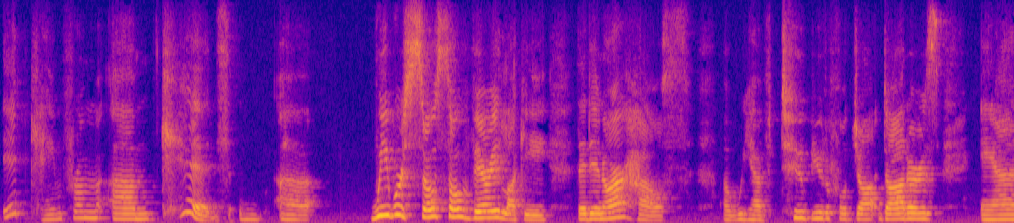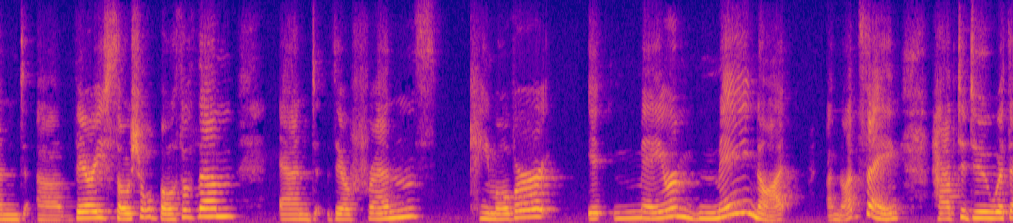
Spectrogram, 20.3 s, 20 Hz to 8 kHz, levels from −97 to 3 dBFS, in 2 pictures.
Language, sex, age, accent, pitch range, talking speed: English, female, 40-59, American, 185-260 Hz, 140 wpm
